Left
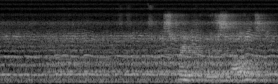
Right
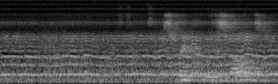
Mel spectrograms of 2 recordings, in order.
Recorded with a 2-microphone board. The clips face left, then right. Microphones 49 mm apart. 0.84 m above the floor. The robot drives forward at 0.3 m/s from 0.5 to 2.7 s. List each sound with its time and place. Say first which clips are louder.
1.6 s a woman speaking: right 2 dB; 45° right (ahead or behind), 3 m; by 2.7 s 40° right (ahead or behind), 3 m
